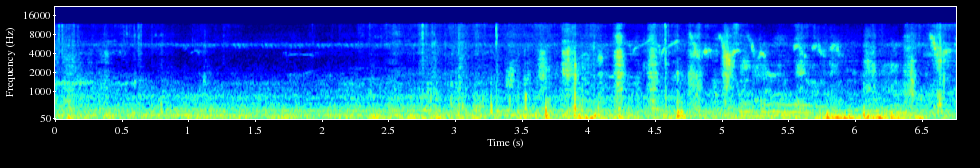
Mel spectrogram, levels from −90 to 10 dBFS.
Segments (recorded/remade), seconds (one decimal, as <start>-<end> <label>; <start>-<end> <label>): 0.0-4.7 recorded; 4.7-6.8 remade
